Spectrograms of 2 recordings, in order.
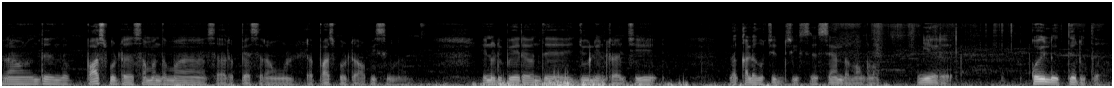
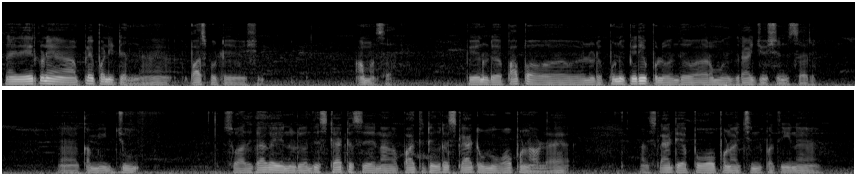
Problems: constant background noise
